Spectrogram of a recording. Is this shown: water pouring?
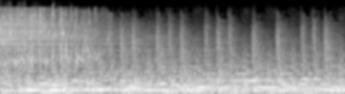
yes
